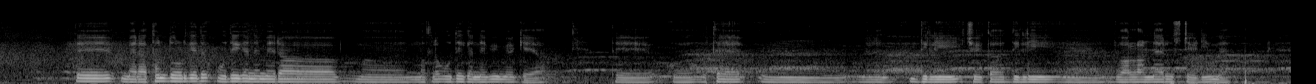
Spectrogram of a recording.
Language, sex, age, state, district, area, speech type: Dogri, male, 30-45, Jammu and Kashmir, Kathua, rural, spontaneous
